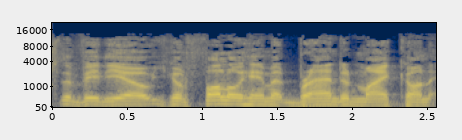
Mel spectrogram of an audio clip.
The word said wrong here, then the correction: Michon: M-I-C-H-O-N. I hope I'm pronouncing that correctly. Brandon Mikon, M-I-C-H-O-N. – It's Michon, but it's okay. It's a French name. – Michon. We will go full François on you. Brandon Michon, M-I-C-H-O-N.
